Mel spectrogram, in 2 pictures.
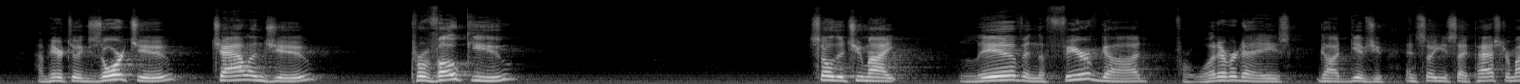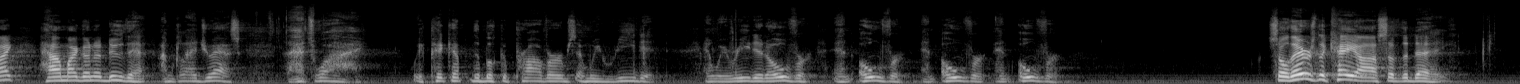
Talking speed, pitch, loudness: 145 wpm, 140 Hz, -20 LUFS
